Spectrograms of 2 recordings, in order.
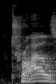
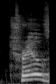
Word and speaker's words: Trails: name for a game trails of cold steel not so much in my opinion but yes it's spelt t-r-a-i-l-s which is trails not trials my word richie how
